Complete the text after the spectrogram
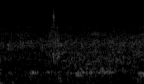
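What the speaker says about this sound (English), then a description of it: "I found the waterfall. You can hear it in the background." A small waterfall in an outdoor setting, heard only as a faint, steady rushing wash of water far in the background, with no voices over it.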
